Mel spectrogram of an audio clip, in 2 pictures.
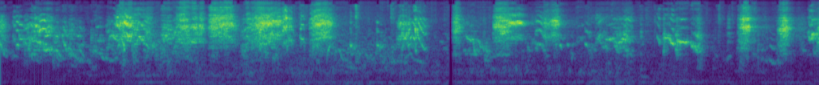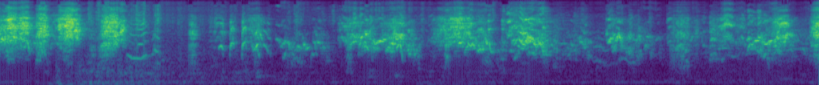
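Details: Budgerigars chirping happily: dense, continuous chatter of many overlapping high, scratchy warbles and squawky notes with no pauses, busy and noisy throughout.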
